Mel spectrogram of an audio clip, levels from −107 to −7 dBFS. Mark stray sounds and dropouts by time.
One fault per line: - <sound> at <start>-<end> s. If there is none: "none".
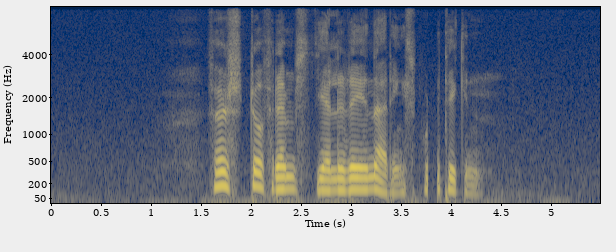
- dropout at 3.8-3.9 s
